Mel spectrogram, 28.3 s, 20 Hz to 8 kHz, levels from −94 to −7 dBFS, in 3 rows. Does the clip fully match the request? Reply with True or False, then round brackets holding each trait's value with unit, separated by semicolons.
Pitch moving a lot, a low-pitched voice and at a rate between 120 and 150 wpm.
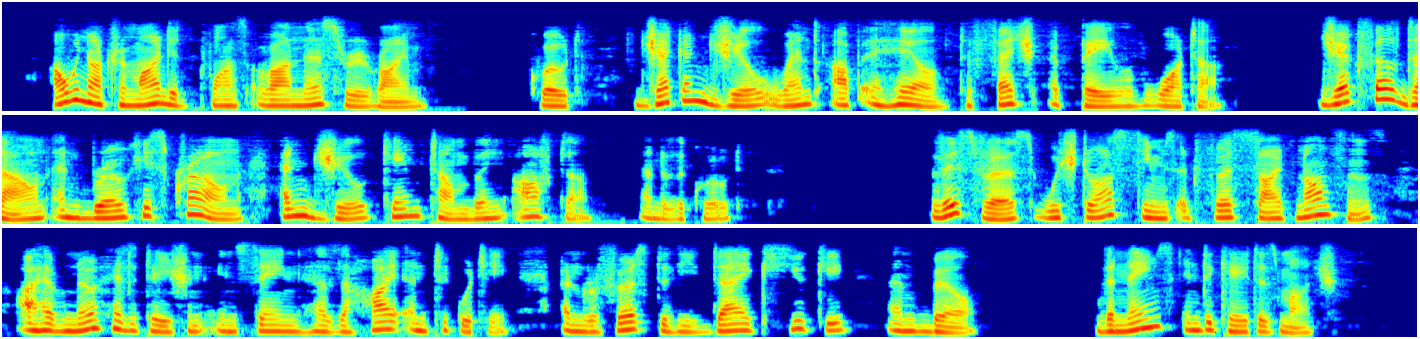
False (4.3 semitones; 130 Hz; 145 wpm)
